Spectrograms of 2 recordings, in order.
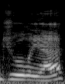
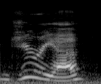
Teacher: anything that would have L would have an R sound to it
